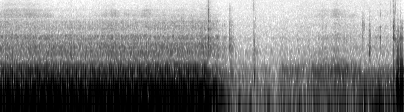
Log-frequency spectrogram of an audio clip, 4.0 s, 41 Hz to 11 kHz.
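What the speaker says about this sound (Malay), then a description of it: "Tu ada motor lain tu." Another motorcycle's engine roars loud and close past a Honda CB650R, then drops away abruptly, leaving quieter road noise with light clatter.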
